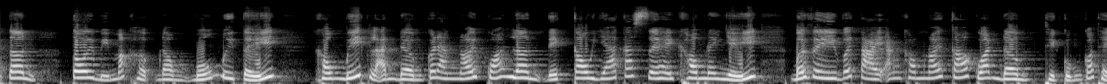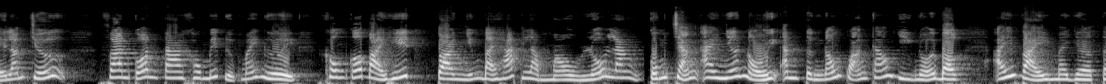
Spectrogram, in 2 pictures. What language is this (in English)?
Vietnamese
